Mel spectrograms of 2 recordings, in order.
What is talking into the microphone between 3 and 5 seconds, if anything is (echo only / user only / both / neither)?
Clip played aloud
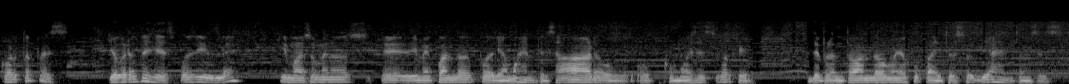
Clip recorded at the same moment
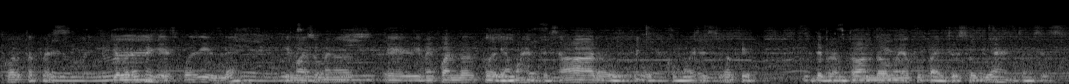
both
